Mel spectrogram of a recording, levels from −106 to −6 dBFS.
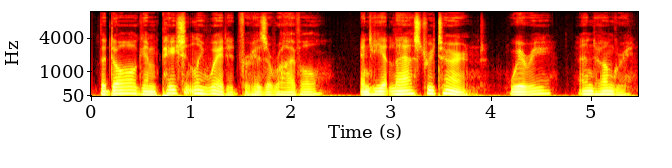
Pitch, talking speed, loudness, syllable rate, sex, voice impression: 110 Hz, 165 wpm, -18 LUFS, 5.4 syllables/s, male, very masculine, very adult-like, slightly middle-aged, thick, relaxed, slightly weak, slightly dark, soft, very muffled, fluent, slightly raspy, cool, very intellectual, slightly refreshing, sincere, calm, slightly mature, friendly, reassuring, slightly unique, elegant, slightly wild, slightly sweet, slightly lively, kind, very modest, slightly light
